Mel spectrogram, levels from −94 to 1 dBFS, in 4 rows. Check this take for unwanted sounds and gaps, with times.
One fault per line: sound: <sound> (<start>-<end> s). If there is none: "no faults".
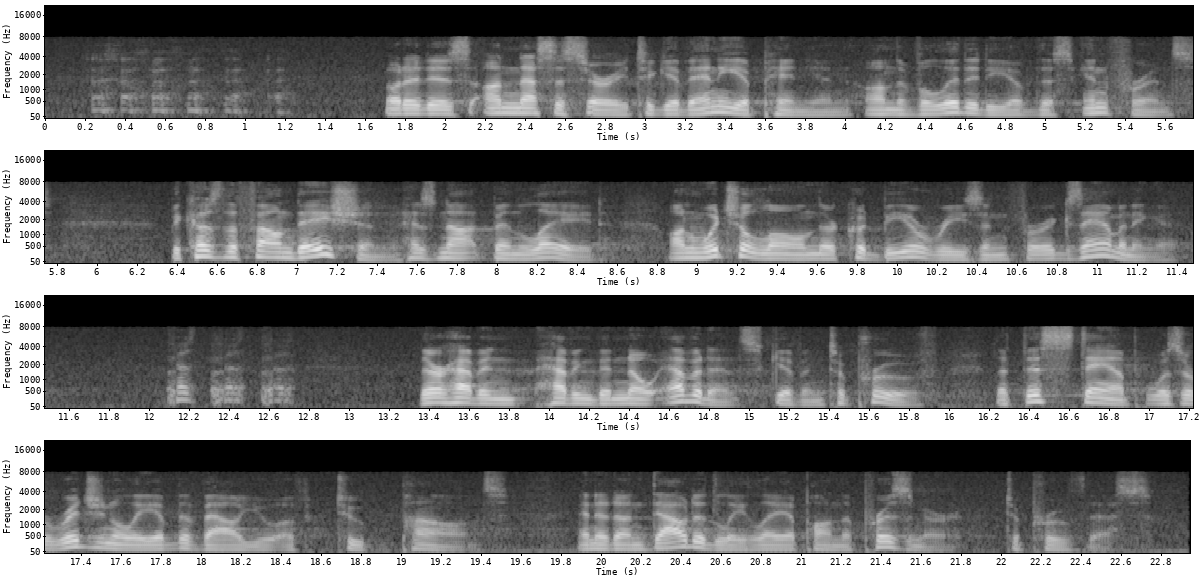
sound: laugh (0.2-1.3 s)
sound: laugh (12.1-12.7 s)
